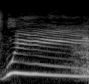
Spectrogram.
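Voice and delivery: high drawn-out whoop; gleeful whee. Retold or imitated. Old man riding the trolley, high long whee. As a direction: sail along with a happy cry. Old man's noise imitated.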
